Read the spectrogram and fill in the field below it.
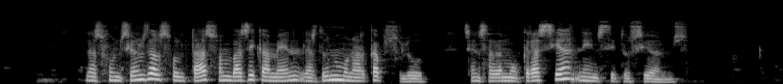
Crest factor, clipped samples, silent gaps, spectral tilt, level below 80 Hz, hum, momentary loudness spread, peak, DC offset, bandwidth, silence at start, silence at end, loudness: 18 dB; under 0.1%; 0.71-0.77 s; -5.5 dB/octave; -60 dBFS; none; 11 LU; -4 dBFS; under 0.1%; 8.2 kHz; 0.45 s; 1 s; -21 LUFS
